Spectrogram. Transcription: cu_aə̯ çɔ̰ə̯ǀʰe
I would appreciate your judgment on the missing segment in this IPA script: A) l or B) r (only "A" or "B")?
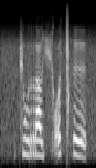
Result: B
